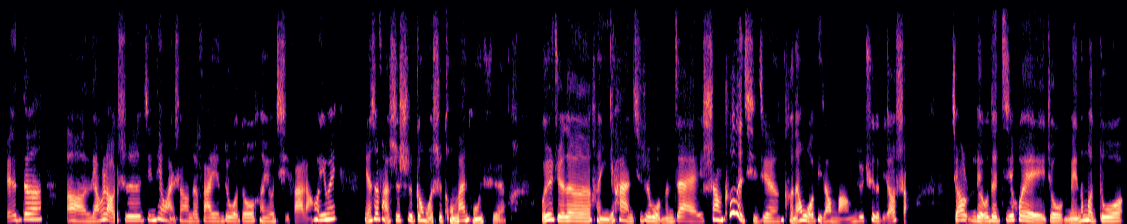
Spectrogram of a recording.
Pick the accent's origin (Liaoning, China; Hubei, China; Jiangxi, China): Jiangxi, China; Ji'an; 我的老家就在 ，呃，文天祥的老家。我读的中学就是文山中学，旁边就是文天祥的纪念馆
